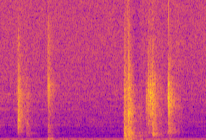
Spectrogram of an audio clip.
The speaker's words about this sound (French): Frappe à la porte du salon.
